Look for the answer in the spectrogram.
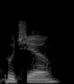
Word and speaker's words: Puccio: Is it Puccio? Is that how you pronounce yeah. – it? – Yeah, Puccio.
